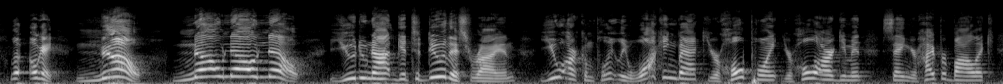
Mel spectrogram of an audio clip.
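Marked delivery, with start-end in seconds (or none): 0.1-7.8 loud, high, exasperated no no no; angry outburst. Real, not acted. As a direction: shout him down in disbelief. Ranting at the tweeting writer.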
